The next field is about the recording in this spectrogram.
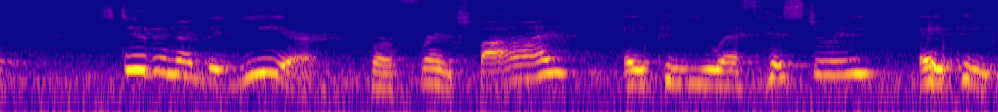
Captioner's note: none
